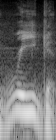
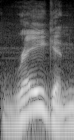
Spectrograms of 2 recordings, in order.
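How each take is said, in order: First: The name is said the Irish-sounding way. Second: The name is said the non-Irish-sounding way. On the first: This is the family's original form of the name. "His name was originally Regan, ... because Regan is Irish" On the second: This form avoids sounding ethnic. "he started pronouncing it Reagan"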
